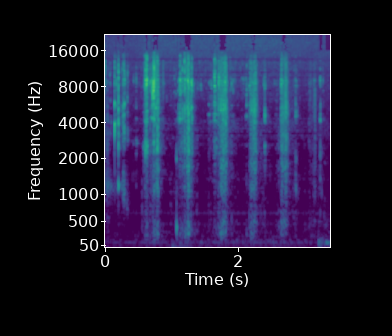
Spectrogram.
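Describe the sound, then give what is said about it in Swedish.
Crisp crunching of a salted country-style potato chip being chewed, with a rapid series of sharp, brittle bursts repeating roughly every half second; no talking. “nu ska jag ta ett potatischips här.”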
